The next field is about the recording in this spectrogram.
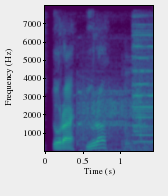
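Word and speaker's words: ドラキュラ: a play off of the way that you would say Dracula in Japanese, which is Dorakura. That's how you say it. So we say Dracula, it would be said Dorakura in Japanese, so Dracula.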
